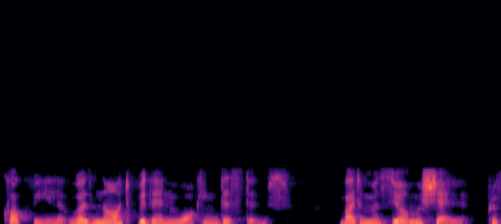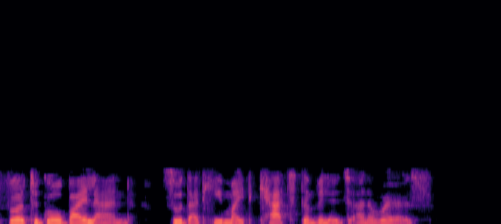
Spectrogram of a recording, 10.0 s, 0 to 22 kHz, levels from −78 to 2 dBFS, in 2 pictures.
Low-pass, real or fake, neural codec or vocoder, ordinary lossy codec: 5.4 kHz; real; none; MP3, 48 kbps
